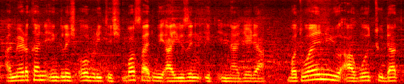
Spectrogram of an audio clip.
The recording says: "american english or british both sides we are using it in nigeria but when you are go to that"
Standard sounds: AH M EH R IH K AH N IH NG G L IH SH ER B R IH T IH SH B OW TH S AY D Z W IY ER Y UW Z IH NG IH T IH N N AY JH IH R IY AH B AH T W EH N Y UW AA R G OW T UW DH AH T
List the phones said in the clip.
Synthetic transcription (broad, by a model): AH M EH R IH K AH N IH NG G L IH SH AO B R IH T IH SH B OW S AY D W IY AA Y UW Z IH NG IH T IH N N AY JH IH R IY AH B AH T W EH N Y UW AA L G OW T UW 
